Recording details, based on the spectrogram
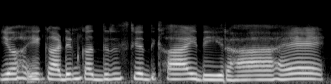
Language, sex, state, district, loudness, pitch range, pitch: Hindi, female, Jharkhand, Palamu, -12 LUFS, 230-255 Hz, 240 Hz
